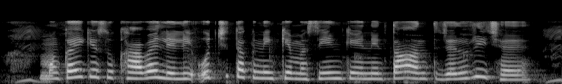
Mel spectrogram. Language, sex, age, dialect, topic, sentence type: Maithili, female, 25-30, Angika, agriculture, question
